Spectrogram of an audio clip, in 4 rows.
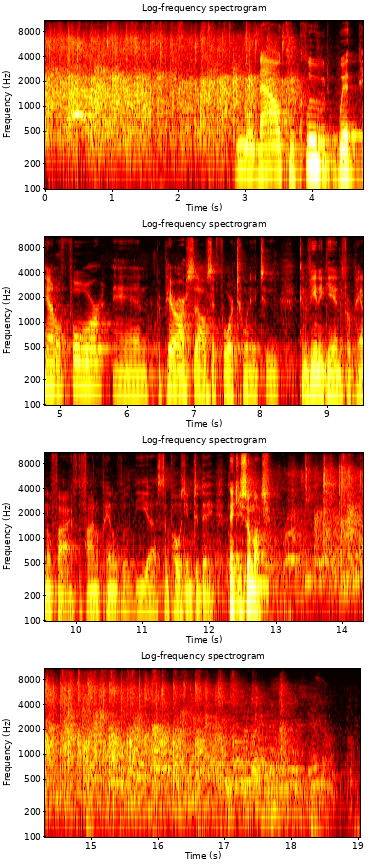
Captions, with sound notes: We will now conclude with panel four and prepare ourselves at 4:20 to convene again for panel five, the final panel of the symposium today. Thank you so much. [APPLAUSE]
